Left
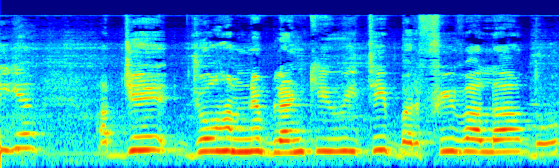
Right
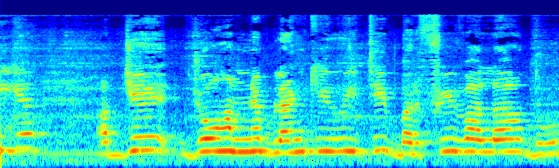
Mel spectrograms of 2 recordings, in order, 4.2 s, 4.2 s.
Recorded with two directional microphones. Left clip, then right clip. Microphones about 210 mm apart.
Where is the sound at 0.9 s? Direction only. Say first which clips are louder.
Left 8 dB; 55° left (ahead or behind).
